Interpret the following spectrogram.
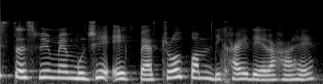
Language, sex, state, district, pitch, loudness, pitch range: Hindi, female, Arunachal Pradesh, Lower Dibang Valley, 270 Hz, -15 LUFS, 235-310 Hz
